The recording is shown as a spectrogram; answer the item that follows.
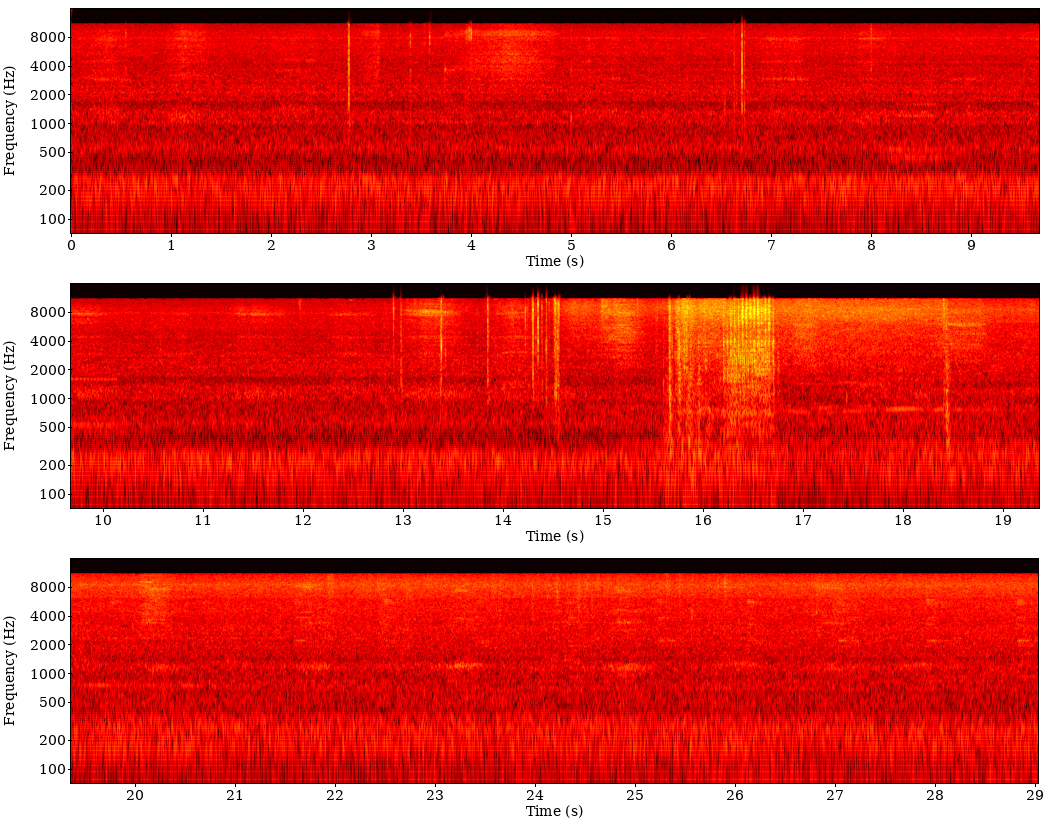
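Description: Steady low rumble of an approaching Amtrak GE Genesis diesel locomotive and its train. A brief loud hiss lasting about a second comes just past the middle.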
